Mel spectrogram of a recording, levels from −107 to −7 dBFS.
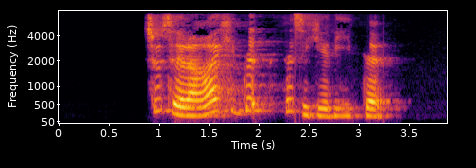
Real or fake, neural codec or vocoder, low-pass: real; none; 7.2 kHz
